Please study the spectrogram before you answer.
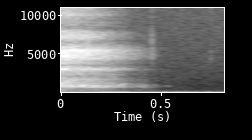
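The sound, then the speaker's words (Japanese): A soft, sigh-like breath out during a slow relaxation breathing exercise, airy and breathy, fading quickly to quiet. “それじゃあリラックスするためにゆっくり深呼吸。吸って吐いて。”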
